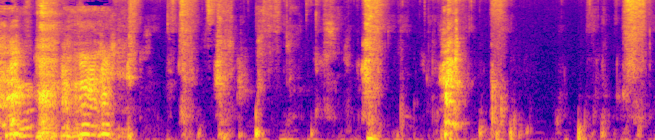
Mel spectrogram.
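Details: Two Miniature Pinscher half-sisters at play make a short, throaty growling whine, then scuffling huffs and snorts.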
